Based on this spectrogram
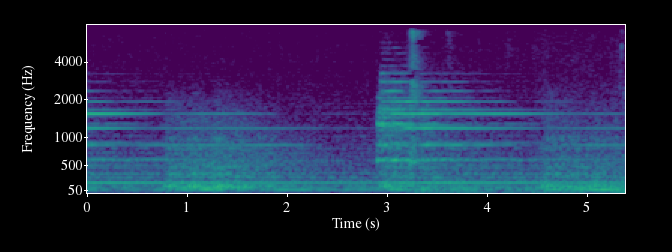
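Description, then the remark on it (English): A clock strikes thirteen with deep, ringing bell tones, each stroke blooming into a long humming resonance that overlaps the next. The chimes are loud, with no voices. “As the clock strikes 13, it's Friday, the 12th of December, year of our Lord, 2025.”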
